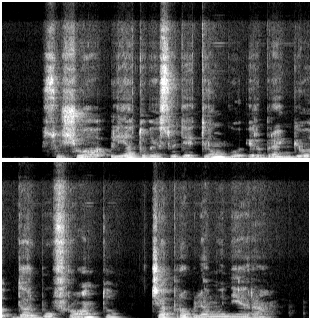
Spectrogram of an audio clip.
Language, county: Lithuanian, Šiauliai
